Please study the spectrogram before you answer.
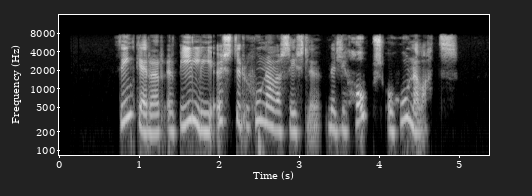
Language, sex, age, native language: Icelandic, female, 20-29, Icelandic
